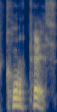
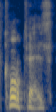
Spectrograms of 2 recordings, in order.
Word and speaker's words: Cortez: Well, the thing is in Spanish a Z is pronounced like an S.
